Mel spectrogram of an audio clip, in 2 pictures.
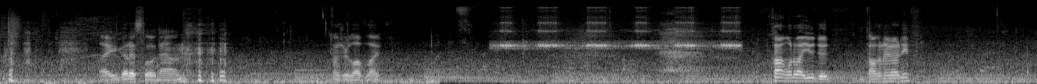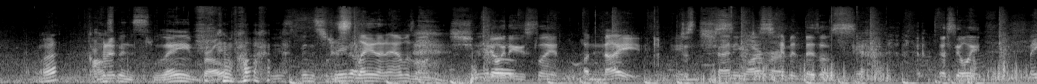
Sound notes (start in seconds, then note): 2.9 laughs; 4.8 crickets chirp; 6.5 sighs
